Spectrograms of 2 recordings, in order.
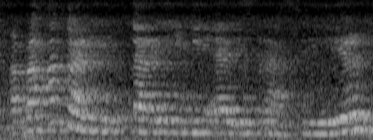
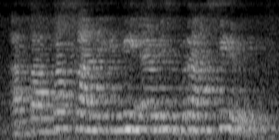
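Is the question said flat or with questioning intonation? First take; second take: questioning; flat. First: The sentence has a questioning intonation. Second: The sentence is said in a flat monotone. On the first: The speaker calls it right. "ada intonasinya ketika bertanya" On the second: The speaker calls it wrong. "monoton gitu"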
